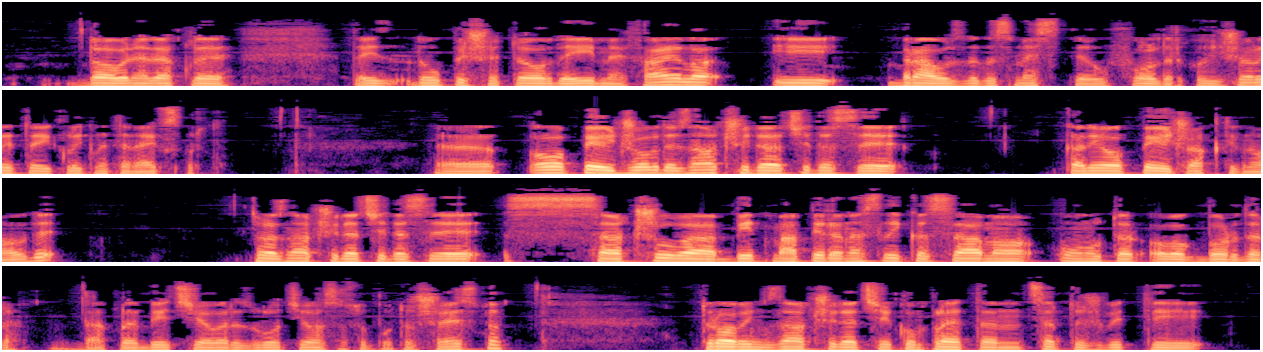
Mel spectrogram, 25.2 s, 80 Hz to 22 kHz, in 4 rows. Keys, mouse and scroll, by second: 2.1 click, 8.3 click, 12.5 click, 22.2 click.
